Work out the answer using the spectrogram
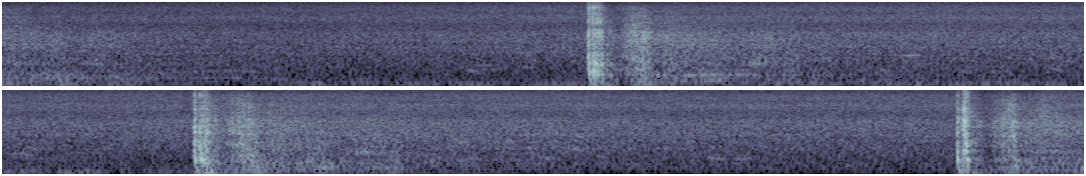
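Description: Fireworks going off at close range: three sharp bangs about two and a half seconds apart, each trailing off briefly.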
